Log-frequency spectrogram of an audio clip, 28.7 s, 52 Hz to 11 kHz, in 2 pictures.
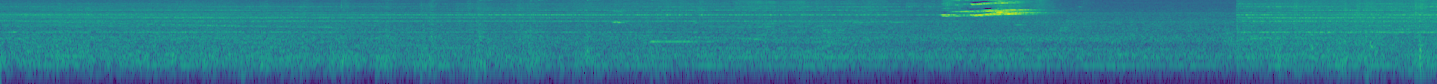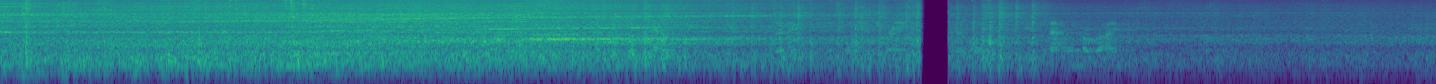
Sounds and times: Speech: 23.1s - 24.2s, 24.8s - 25.6s.

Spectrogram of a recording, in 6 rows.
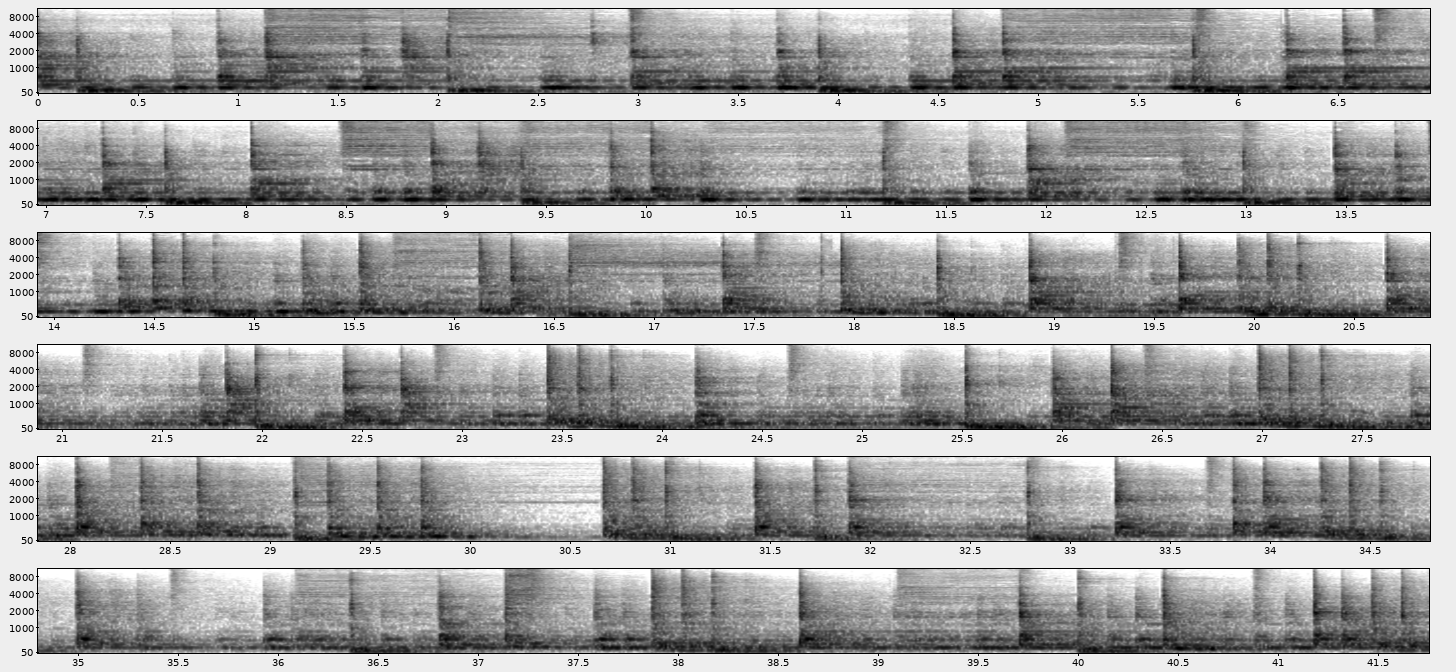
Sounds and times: Cymbal: 0.0s - 41.7s
Drum kit: 0.0s - 41.7s.

